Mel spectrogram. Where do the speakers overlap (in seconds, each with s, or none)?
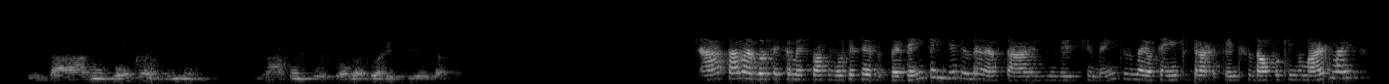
none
